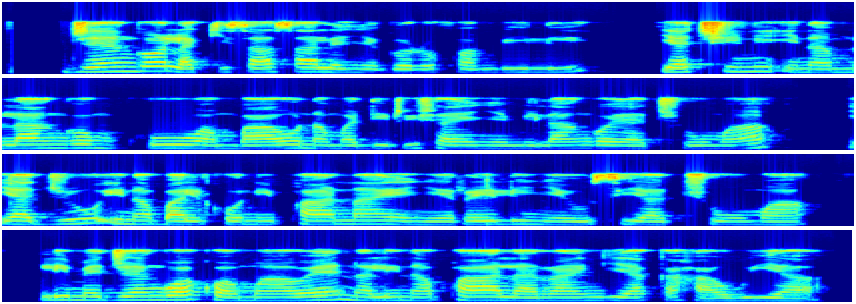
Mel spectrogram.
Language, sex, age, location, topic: Swahili, female, 25-35, Kisumu, education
